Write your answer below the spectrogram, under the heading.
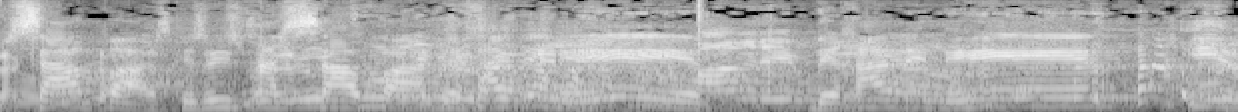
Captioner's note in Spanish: todos ríen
